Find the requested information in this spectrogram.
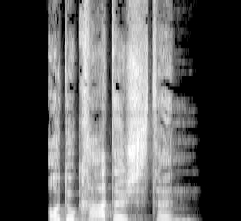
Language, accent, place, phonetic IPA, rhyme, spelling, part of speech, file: German, Germany, Berlin, [aʊ̯toˈkʁaːtɪʃstn̩], -aːtɪʃstn̩, autokratischsten, adjective, De-autokratischsten.ogg
- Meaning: 1. superlative degree of autokratisch 2. inflection of autokratisch: strong genitive masculine/neuter singular superlative degree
